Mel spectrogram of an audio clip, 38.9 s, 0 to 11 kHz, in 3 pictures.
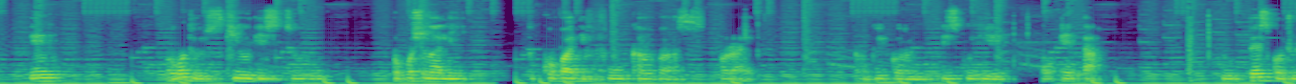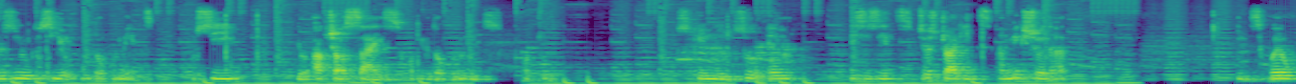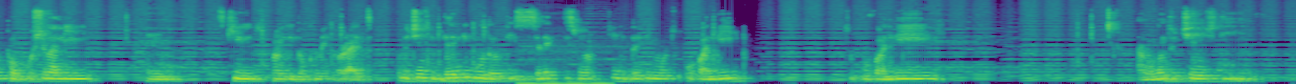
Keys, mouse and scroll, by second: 4.2-10.0 drag, 12.9 click, 13.2 ctrl+0, 17.0-25.0 drag, 25.0-29.1 drag, 32.9 click, 36.6 click.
